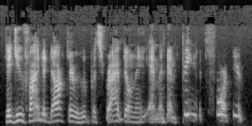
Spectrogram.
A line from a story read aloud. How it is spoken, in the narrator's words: She chuckled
